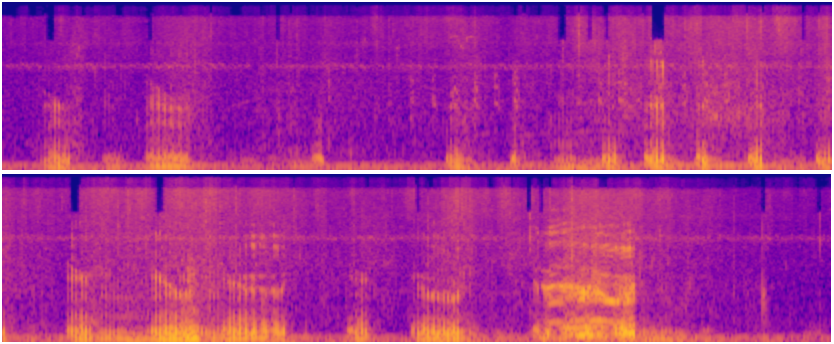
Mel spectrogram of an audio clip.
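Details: Feral hogs in the morning: a run of short, low, throaty grunts about four per second, uneven in spacing, building toward a louder, harsher squealing grunt near the end.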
